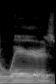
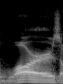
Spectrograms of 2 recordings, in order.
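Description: First: It is said like the word 'where's'. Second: It is said like the word 'wars'. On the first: The speaker calls it right. "These are Where's with a Z" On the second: The speaker calls it wrong. "the people that would mispronounce it as Wars"

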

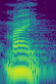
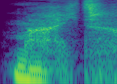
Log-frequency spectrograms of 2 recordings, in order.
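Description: First: It sounds friendly, like a polite question. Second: It sounds muttered and disappointed, under the breath.

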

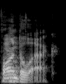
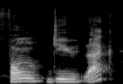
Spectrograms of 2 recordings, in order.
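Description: First: The name is said with an anglicized local pronunciation. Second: The name is said with French pronunciation. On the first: This is how locals say the name. The speaker calls it wrong. "They pronounce it Fond du Lac" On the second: This is how the name should be said. The speaker calls it right. "correctly pronounced Fond du Lac"

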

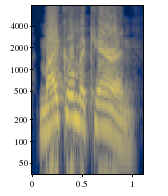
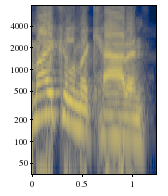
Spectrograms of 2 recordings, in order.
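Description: First: The name is said in a plain accent. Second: The name is said in an Irish accent.

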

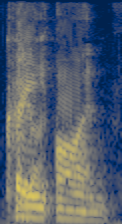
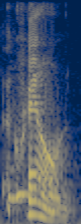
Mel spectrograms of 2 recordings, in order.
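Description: First: The word is said with two syllables. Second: The word is squeezed into one syllable.

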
